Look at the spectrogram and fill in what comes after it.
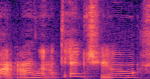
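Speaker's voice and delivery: high, rasping voice, stretched out. Imitating the movie killer's phone voice: Donald Duck-like voice. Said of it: "It's not full Donald Duck because he'll go".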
